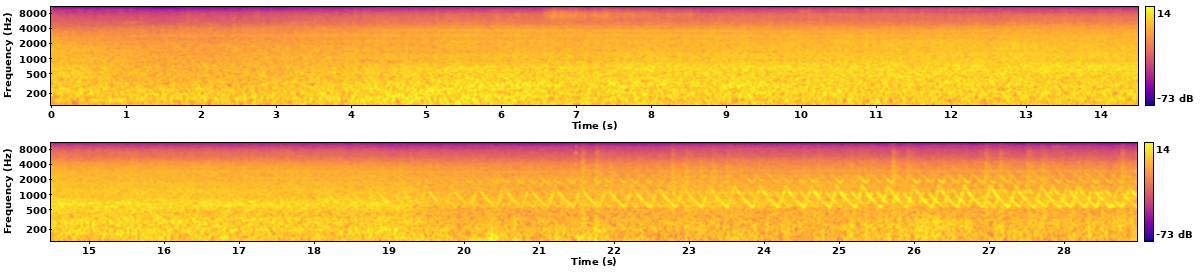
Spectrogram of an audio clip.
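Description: Electric trains crossing a steel railway bridge: a loud, continuous rumble and clatter of wheels on rails. About twenty seconds in, a denser, higher rattle joins it as a train passes close by.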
